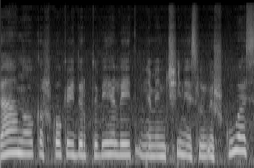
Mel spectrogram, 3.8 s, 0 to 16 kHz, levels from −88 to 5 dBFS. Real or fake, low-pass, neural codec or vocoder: fake; 14.4 kHz; autoencoder, 48 kHz, 128 numbers a frame, DAC-VAE, trained on Japanese speech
